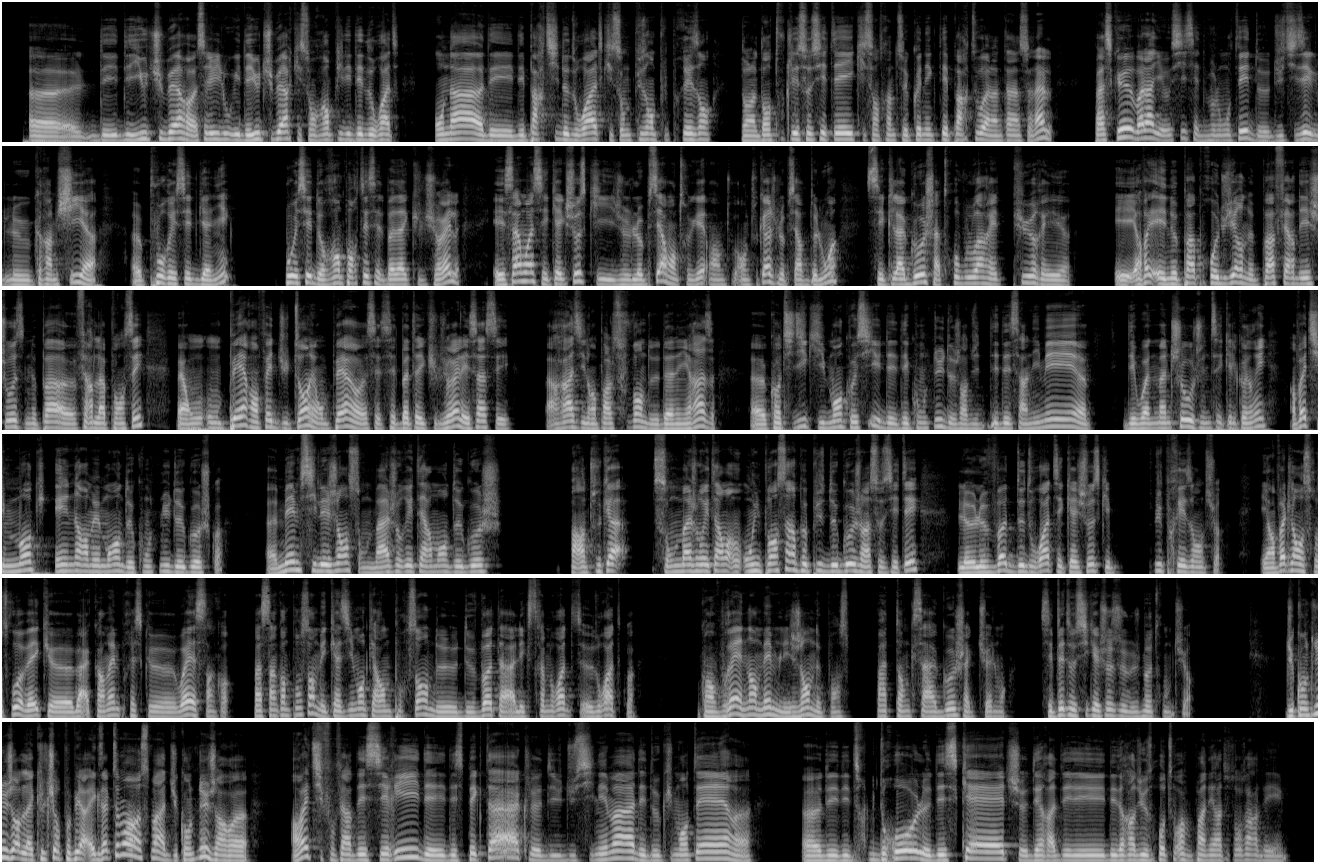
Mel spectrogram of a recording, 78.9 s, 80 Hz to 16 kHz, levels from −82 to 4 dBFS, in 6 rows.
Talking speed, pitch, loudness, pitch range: 235 wpm, 140 Hz, -21 LUFS, 130-165 Hz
